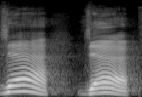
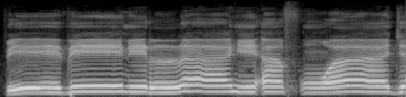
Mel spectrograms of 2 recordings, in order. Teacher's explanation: Jadi huruf jim itu tidak berdesis, Bu.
